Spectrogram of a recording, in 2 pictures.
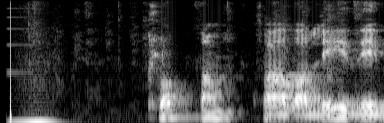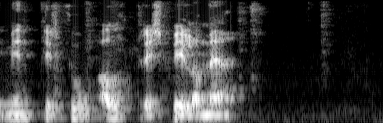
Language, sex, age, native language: Icelandic, male, 20-29, Icelandic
